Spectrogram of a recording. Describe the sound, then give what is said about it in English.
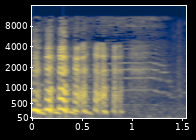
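A cat meows loudly in a quick run of several short, insistent cries, then the sound trails off into quiet. “…'s playing the kitty”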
